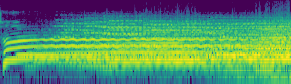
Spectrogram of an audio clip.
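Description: A woman's voice holds a long final note with vibrato over a sustained band chord. The note scoops up into pitch at the start and is then held steadily.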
